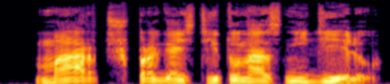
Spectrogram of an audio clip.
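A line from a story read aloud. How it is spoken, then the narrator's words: Deep bass voice. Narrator (Russian): пробасил дядя Вернон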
